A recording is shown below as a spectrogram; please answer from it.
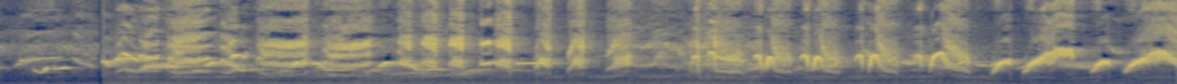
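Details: Loud, dense song from a Chinese hwamei singing in the morning for a contest, with layered buzzy trills and tumbling notes ending in a series of rising, arched whistles.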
